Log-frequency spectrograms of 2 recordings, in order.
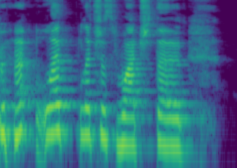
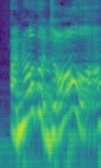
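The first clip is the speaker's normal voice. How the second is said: put-on Maine accent, pitched up; 5 semitones higher, 4 dB louder than usual. Describing the toll booths in Maine, a speaker does a Maine accent impression. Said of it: "here's my Maine impression".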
